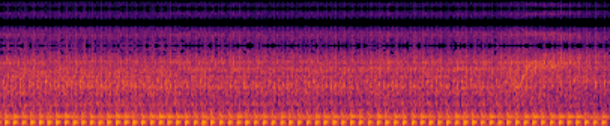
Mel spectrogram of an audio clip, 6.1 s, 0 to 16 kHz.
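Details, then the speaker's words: Honda CB150R at idle, recorded with a microphone close to the engine: a fast, even clatter of roughly four ticks a second over the engine hum, from a worn, stretched cam chain due for replacement with a DID chain. "Nah itulah suara dari rantai ketengnya atau rantai tensionernya Bagaimana kaya suara helikopter kan kayu mesin jahit tapi kalau digas kayak supertrees-nya H2 ya haha"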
